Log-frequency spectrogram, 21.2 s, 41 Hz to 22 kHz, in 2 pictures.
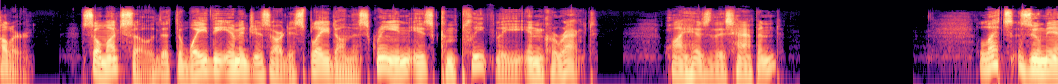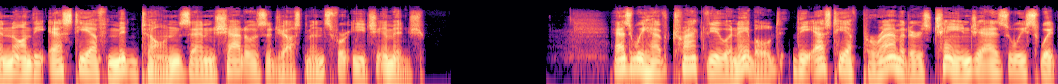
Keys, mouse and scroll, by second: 1.7-3.3 drag, 9.3-10.7 scroll down 12, 15.8 click, 17.1 click, 18.5 click, 19.6 click, 21.0 click.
